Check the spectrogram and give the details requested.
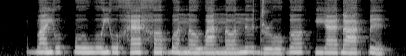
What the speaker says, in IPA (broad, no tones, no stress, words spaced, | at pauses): bajok͡powo johæhʌɓʌ nʌwa nʌnɨ dɹoɠʌ | jæɗak͡pe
